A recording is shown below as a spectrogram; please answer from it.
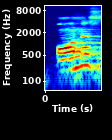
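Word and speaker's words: honest: अब मैं लफ्ज बोलने लगा हूं ऑनेस्ट स्पेलिंग शुरू हो रहा है एच से, और जो एच है वो आपके नजदीक क्या है? कांस्टेंट है, तो ये होना चाहिए था ए ऑनेस्ट, लेकिन हम क्या कहते हैं?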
